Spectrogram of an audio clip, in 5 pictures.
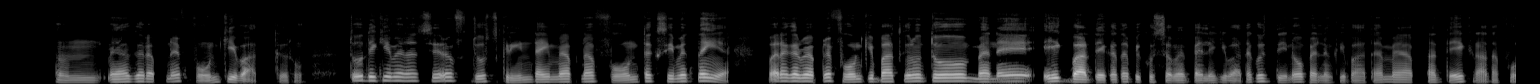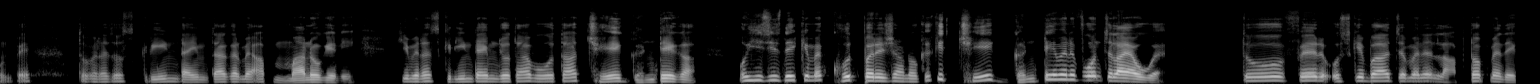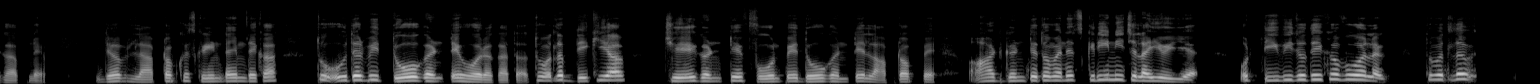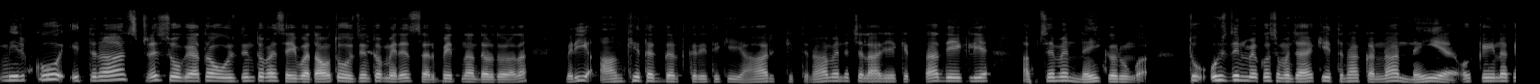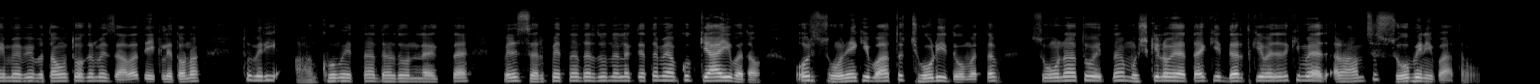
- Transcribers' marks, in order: surprised: "छह घंटे का, और ये … चलाया हुआ है"; in English: "स्ट्रेस"
- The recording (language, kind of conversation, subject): Hindi, advice, स्क्रीन देर तक देखने के बाद नींद न आने की समस्या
